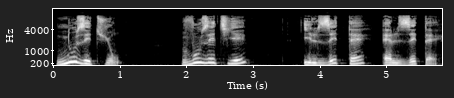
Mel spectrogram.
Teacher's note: final S not pronounced, and then you make the liaison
